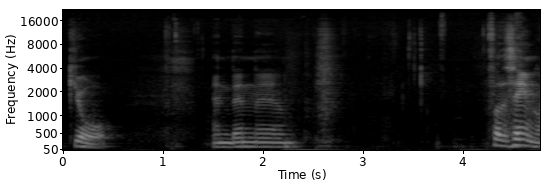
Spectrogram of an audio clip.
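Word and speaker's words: 今日: It's just kyo, right? That's how you read this whole thing, kyo.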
